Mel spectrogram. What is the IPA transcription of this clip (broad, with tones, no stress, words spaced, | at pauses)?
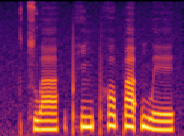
t͡swa˧ | pʰĩ˧ŋpʰɔ˦ pa˦ʔŋwe˧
